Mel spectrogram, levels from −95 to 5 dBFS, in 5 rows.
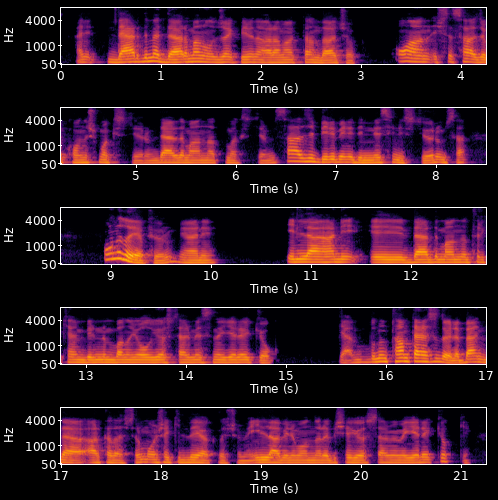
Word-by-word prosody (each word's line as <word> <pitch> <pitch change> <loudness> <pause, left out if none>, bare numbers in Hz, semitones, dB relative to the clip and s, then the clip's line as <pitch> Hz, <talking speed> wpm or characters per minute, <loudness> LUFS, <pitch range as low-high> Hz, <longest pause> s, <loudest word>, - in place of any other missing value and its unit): hani, 135 -1 -7
derdime 160 +4 +2
derman 150 +4 +4
olacak 140 -2 -2
birini 140 0 -1
aramaktan 130 0 -2
daha 120 0 +1
çok, 105 -4 -10 0.4
o 180 - -1
an, 160 -4 0
işte, 145 +3 -8
sadece 135 -4 -1
konuşmak 125 0 -4
istiyorum, 110 -3 -9
derdimi 125 0 +1
anlatmak 120 -1 -5
istiyorum, 110 +2 -11
sadece 175 +3 0
biri 145 0 +1
beni 140 -2 0
dinlesin 125 +1 -1
istiyorsam 125 +2 -5 0.6
onu 300 +2 +4
da 255 - +10
yapıyorum. 120 +6 +1
Yani, 120 -1 -1 0.7
illa, 145 -1 +5
hani, 145 0 0
eee, 135 -1 +2
derdimi 135 0 +3
anlatırken 135 0 -1
birinin 135 0 +2
bana 130 0 +1
yol 130 0 +3
göstermesine 130 0 -1
gerek 130 0 0
yok. 115 -1 -4 0.6
Yani, 130 +1 -7
bunun 170 +3 +2
tam 180 +1 +2
tersi 170 -2 +3
de - - +3
öyle. 110 0 +2
Ben 150 -2 +2
de - - +3
arkadaşlarıma 120 +2 -2
o 135 - -1
şekilde 125 0 -3
yaklaşıyorum. 110 -3 -3
Ya, 130 +1 +2
illa 125 -2 +3
benim 120 0 -1
onlara 120 0 -1
bir 115 - -7
şey 125 +2 -3
göstermeme 120 0 -1
gerek 130 +1 -1
yok 175 0 -8
ki. 110 -1 -17
130 Hz, 165 wpm, -23 LUFS, 120-140 Hz, 0.7 s, da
